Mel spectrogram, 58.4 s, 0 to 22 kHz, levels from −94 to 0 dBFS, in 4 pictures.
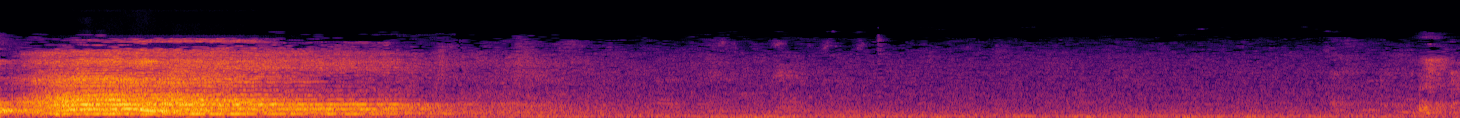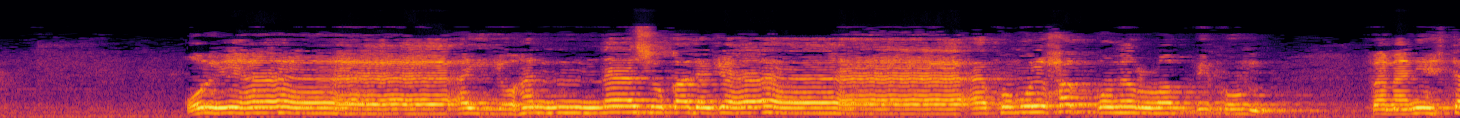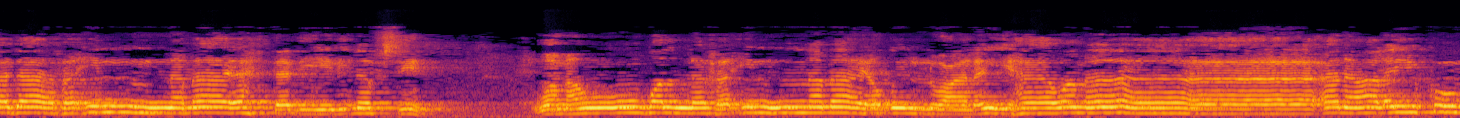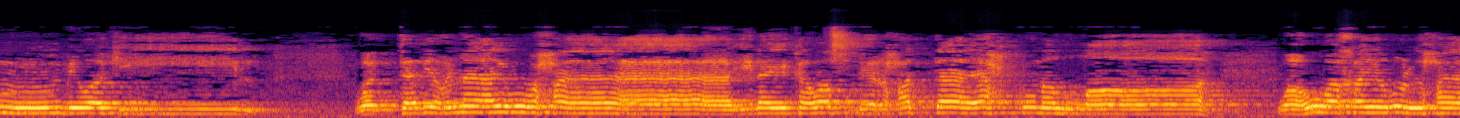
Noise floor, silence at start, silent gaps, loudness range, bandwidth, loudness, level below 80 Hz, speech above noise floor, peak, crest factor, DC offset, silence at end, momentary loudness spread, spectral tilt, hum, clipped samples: -42 dBFS; 0 s; none; 5 LU; 8.8 kHz; -13 LUFS; -46 dBFS; 30 dB; 0 dBFS; 14 dB; under 0.1%; 0 s; 10 LU; -6 dB/octave; none; under 0.1%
